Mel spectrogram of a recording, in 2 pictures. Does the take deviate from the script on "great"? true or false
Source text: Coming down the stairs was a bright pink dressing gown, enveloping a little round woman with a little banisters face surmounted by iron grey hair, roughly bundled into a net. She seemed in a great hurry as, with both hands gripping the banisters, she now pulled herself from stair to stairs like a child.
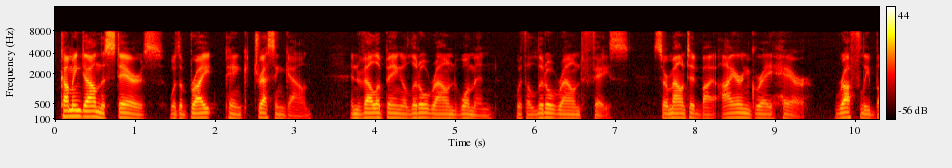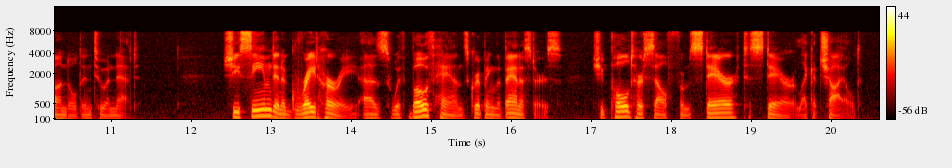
false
